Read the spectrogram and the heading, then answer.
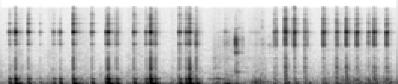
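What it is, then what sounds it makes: Glass jar filled with water beads. Long nails tap quickly on the sides of a medium clear glass jar with a black lid, full of red water beads and resting on white fur. The result is a fast, uneven run of short, bright glassy clicks with a faint high ring, each backed by a soft low thud, with a brief lull in the middle before the tapping picks up again.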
